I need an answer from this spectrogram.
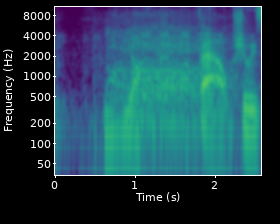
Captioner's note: audience groans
